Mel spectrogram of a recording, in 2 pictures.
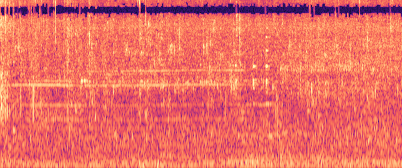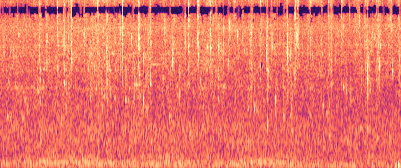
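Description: Water pouring steadily from a plastic jug into a glass bowl, splashing and trickling, while a small solar fountain's jet sprays into the bowl.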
